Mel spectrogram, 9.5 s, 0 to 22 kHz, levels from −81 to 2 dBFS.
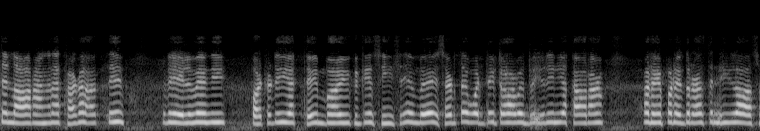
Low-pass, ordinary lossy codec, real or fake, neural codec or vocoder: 7.2 kHz; none; fake; codec, 16 kHz in and 24 kHz out, 0.9 kbps, LongCat-Audio-Codec, fine tuned four codebook decoder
